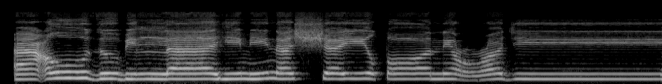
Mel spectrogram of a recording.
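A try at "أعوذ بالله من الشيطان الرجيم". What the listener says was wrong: Nirlah, bukan nirrojim, jangan sampai terlalu dalam. Nirrojim. Hati-hati, coba tasdidnya pengen saya dengar yang lebih mantap lagi. Tasdid, huruf double ya. Jadi billah. A'udzu billahi minasy syaitan. Huruf shin juga ya.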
